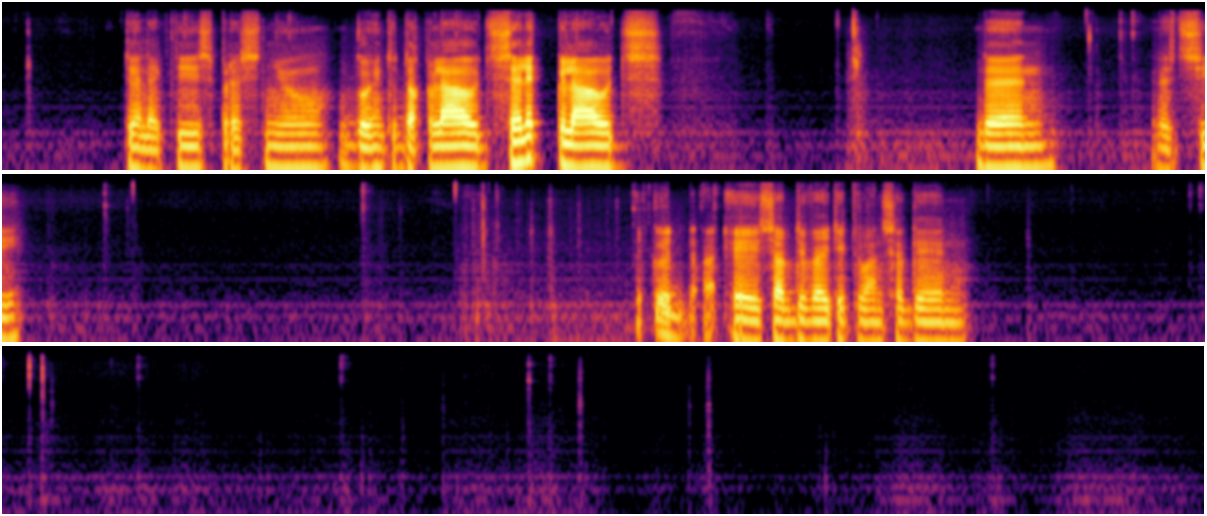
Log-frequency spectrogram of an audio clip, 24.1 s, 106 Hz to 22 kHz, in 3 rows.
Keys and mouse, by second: 1.0 click, 1.8 click, 2.8-3.8 drag, 7.4 click, 8.6-10.3 drag, 11.4 Tab, 11.8 a, 12.1 right click, 13.0 Tab, 13.5 ctrl+s, 15.8 click, 16.9-18.3 drag, 18.9 s, 19.5 click, 19.7 Tab, 20.5 Tab, 22.5-24.0 shift+drag.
